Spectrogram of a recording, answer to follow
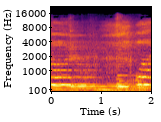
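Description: A woman sings a slow, sad song to her own acoustic guitar accompaniment. She holds long notes, with a change of note about one and a half seconds in.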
